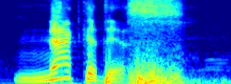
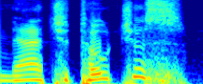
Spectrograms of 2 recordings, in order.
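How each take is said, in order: First: The name is said in its shorter local form. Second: The name is sounded out closely following its spelling. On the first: The speaker calls it right. "is how it's supposed to be pronounced" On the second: The speaker calls it wrong. "We've been saying"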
